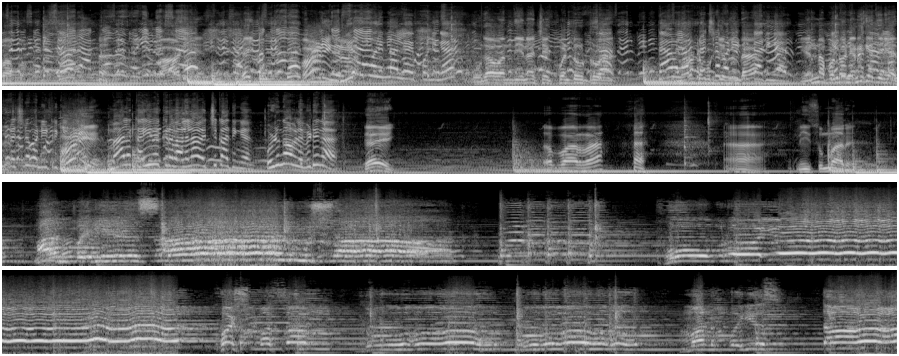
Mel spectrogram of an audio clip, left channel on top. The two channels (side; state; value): both; different; correlation -0.01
